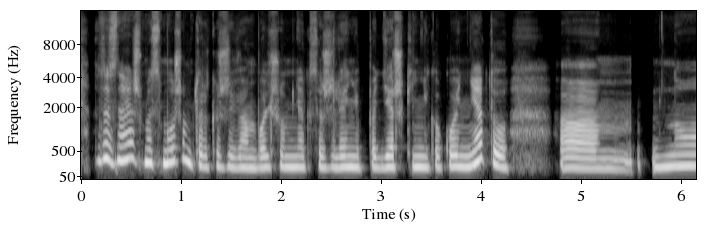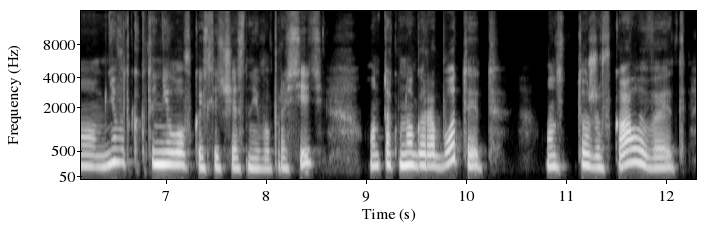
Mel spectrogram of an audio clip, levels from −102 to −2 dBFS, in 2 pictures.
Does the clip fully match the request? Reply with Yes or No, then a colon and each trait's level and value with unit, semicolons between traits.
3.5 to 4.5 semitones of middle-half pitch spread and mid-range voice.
No: average, 4.0 semitones; high, 200 Hz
